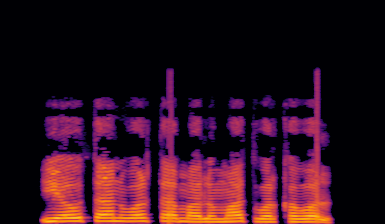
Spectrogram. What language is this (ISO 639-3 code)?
pus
